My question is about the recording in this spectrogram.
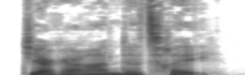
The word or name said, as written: jacaranda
